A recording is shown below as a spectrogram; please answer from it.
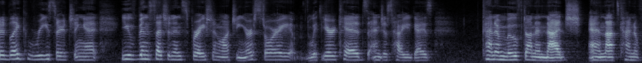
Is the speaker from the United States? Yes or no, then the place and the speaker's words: no; Banff, Alberta, Canada; now in Calgary, Canada; I currently live in Calgary, Alberta. I grew up in Banff, and so living in a city is like a whole new thing for me, but I'm really enjoying it so far.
